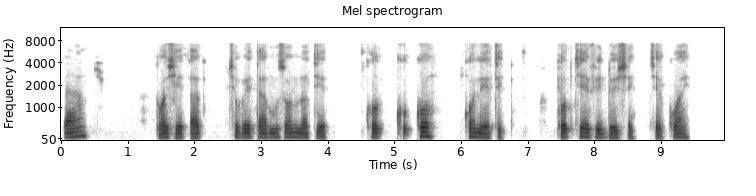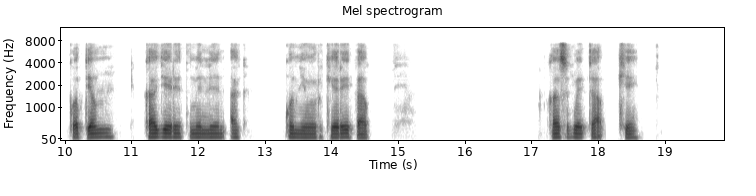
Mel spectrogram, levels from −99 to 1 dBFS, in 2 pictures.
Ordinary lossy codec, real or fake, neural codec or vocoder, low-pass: none; fake; codec, 16 kHz, 2 kbps, FunCodec, trained on Chinese and English, 25 frames a second; 7.2 kHz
